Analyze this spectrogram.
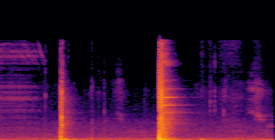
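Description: Two sharp thumps strike a table.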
